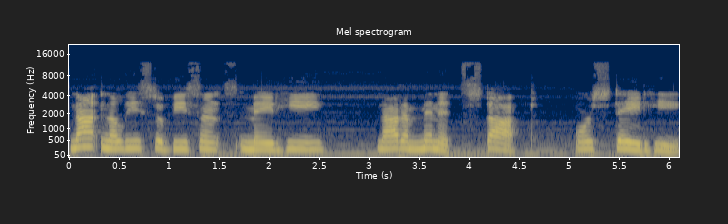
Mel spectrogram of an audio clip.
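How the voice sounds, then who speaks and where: Very slow pace with ordinary pitch variation. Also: woman, medium pitch for a woman. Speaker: podcast host. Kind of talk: dramatic poetry reading.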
